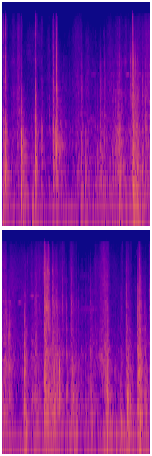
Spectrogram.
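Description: Thin sheet-metal siding panel being flexed and slid up into place on an RV's side wall: irregular knocks, rattles and scrapes of metal against the aluminum siding.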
